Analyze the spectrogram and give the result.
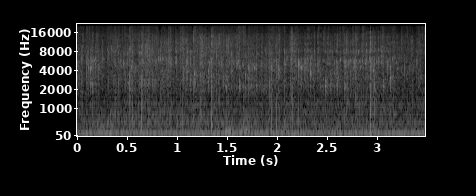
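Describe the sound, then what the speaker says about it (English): Alaskan king salmon fries skin side down in a pan, a steady close sizzle with fine crackling pops and a low constant hum underneath, no talking. "All right, so we've got this salmon cooking."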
